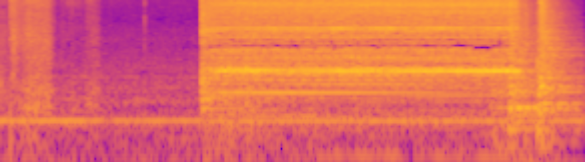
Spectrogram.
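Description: Electric hydraulic pump of an ATV snow plow running for about two and a half seconds, a steady high whine that switches on abruptly and cuts off just as suddenly, working the plow's hydraulics. A brief noise comes just before it, at the very start.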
